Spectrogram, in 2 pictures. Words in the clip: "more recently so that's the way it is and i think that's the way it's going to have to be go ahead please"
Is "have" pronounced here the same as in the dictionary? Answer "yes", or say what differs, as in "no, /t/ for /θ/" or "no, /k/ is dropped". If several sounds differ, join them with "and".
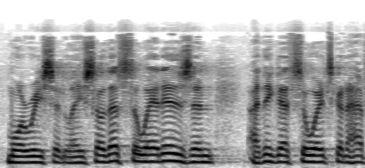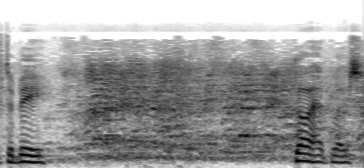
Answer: no, /f/ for /v/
